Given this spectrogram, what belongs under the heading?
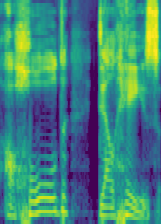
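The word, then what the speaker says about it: Ahold Delhaize: Shop is owned by I believe believe it's pronounced uh aold Del Hayes which is a massive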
